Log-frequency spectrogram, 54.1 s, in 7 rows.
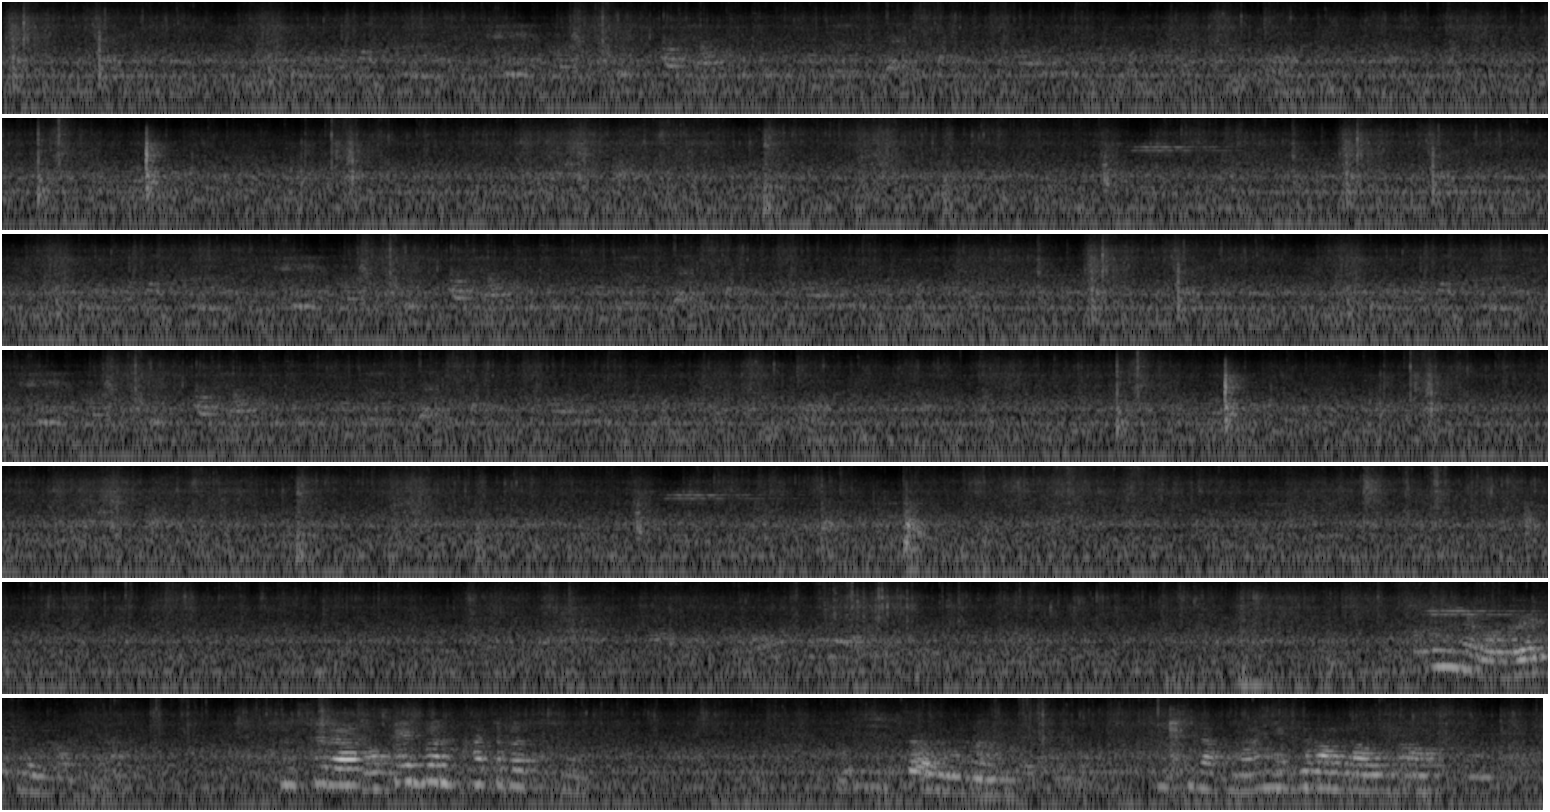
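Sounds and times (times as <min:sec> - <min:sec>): utensils clicking and tapping: 0:00.0 - 0:54.0.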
